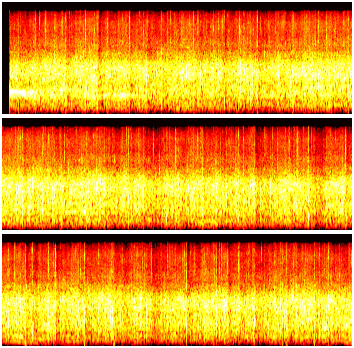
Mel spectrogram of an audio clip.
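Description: Audience applauding steadily, with some voices mixed in.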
